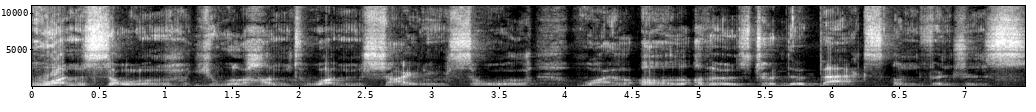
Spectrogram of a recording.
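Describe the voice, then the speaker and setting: Using a put-on character voice, a man growls at a very slow pace. Clear background noise can be heard. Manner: dramatic, theatrical.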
